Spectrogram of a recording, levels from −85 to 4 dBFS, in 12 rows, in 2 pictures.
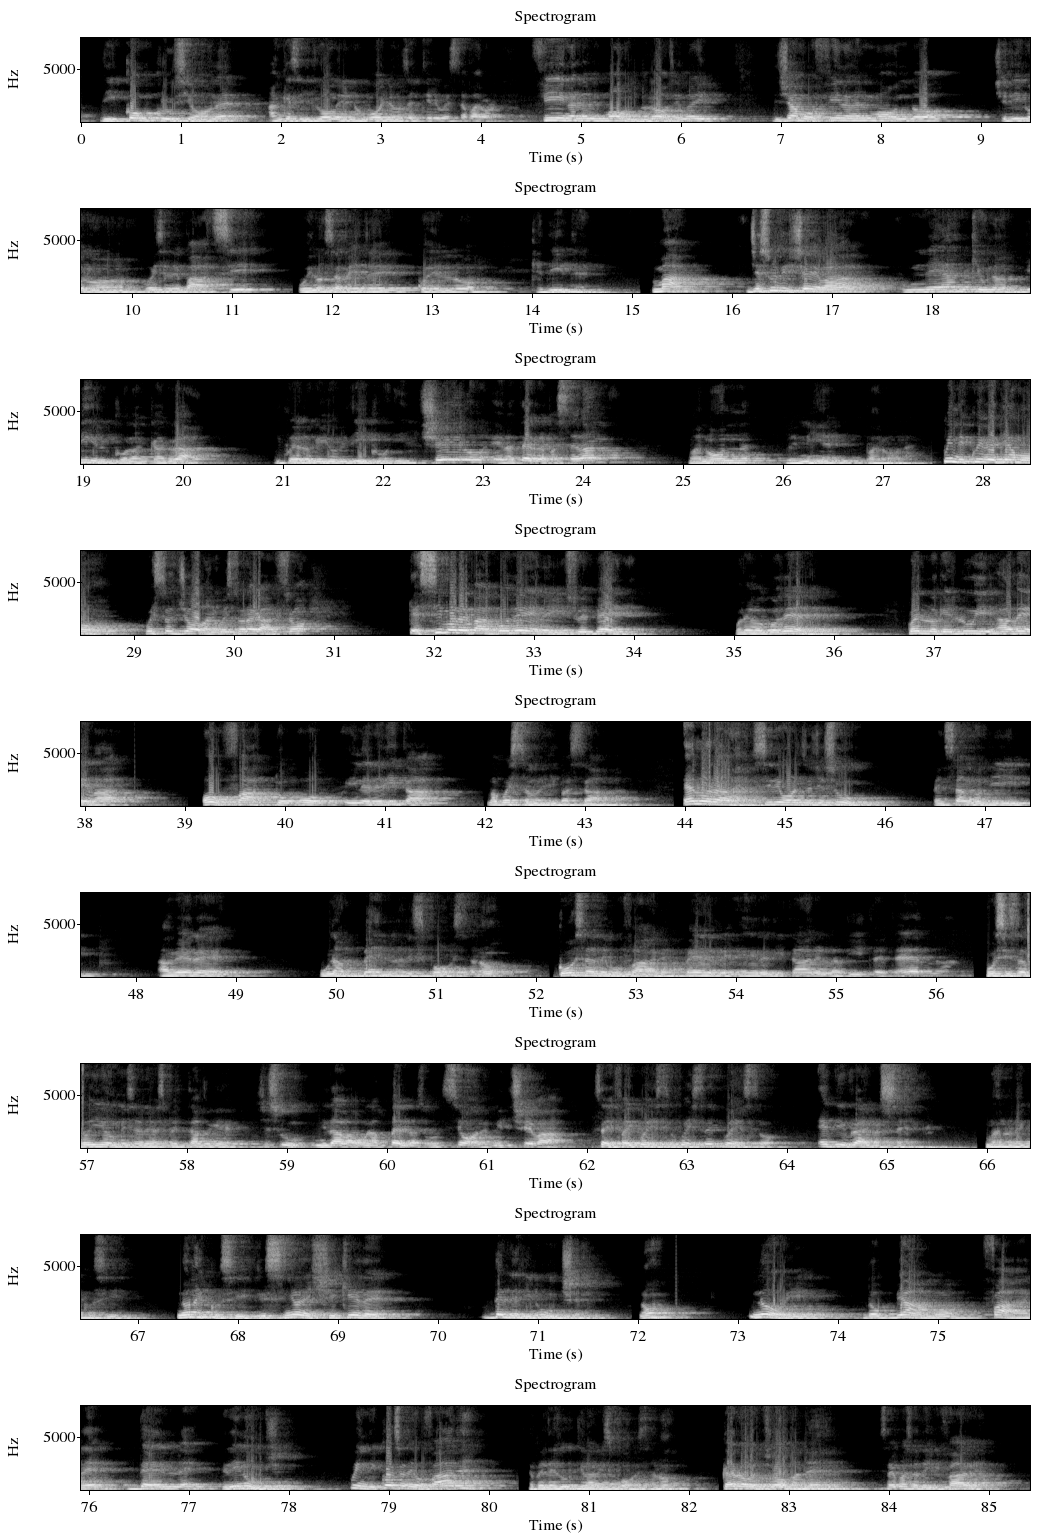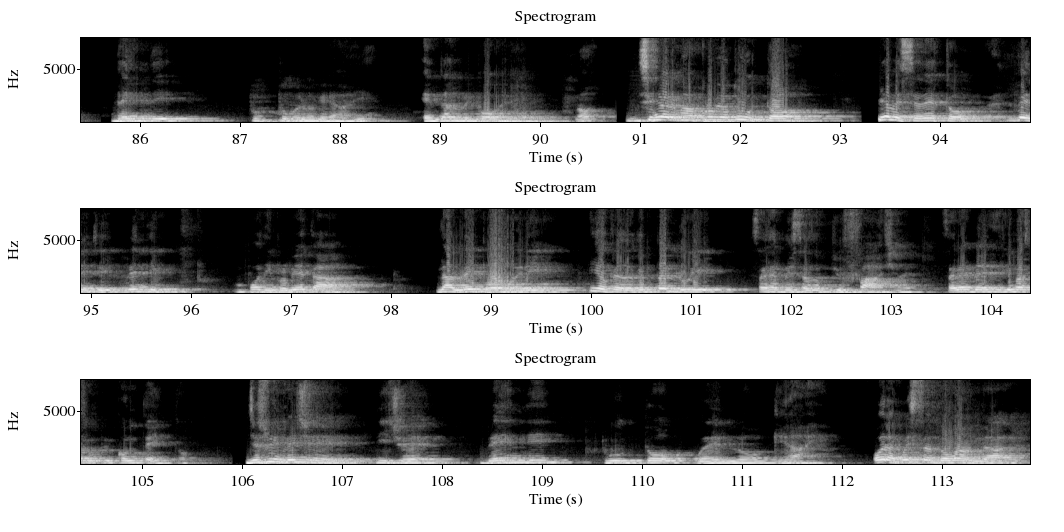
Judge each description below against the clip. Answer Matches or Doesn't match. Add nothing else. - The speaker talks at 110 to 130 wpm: Matches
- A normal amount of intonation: Matches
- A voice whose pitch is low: Doesn't match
